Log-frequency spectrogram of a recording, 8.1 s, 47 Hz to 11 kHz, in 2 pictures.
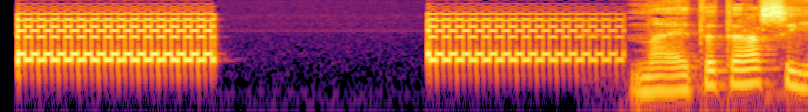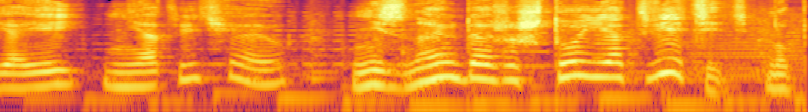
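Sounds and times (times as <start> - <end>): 
telephone ringing loudly inside a car: 0.1 - 1.2, 2.2 - 3.2
speech: 3.2 - 8.0.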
